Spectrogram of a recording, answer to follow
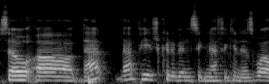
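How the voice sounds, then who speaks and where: A woman talking at a fairly quick pace. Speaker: tarot reader. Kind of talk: tarot reading. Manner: fast; casual, filler-heavy.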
